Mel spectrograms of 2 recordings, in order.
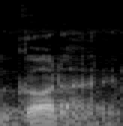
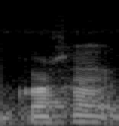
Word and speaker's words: Godot: Because you said waiting for Grotto. No, Godot, G-O-D.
